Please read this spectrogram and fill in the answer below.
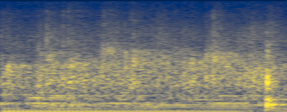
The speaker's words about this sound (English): Oh, your clapping is...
